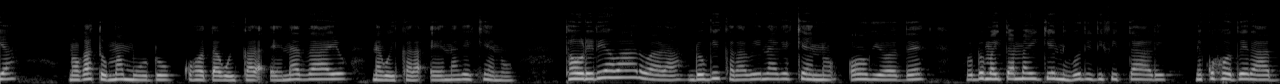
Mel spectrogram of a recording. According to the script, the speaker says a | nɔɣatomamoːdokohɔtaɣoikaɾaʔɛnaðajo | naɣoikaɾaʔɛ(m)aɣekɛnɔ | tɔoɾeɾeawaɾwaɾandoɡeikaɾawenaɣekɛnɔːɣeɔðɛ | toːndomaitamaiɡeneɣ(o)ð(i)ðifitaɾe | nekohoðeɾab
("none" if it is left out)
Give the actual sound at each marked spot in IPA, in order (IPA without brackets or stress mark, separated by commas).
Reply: n, o, i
